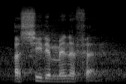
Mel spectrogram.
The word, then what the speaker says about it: acetaminophen: If you're pregnant and your doctor recommends acetaminophen, let me repeat that word for anybody who doesn't know how to pronounce it.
